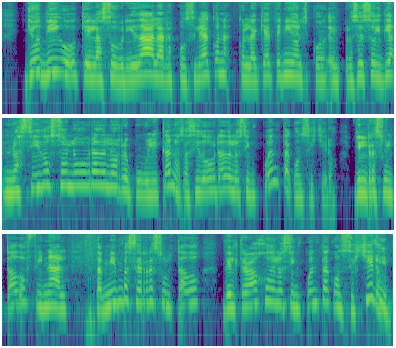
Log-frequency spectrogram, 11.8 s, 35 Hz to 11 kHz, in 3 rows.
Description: En entrevista dada al programa «Estado Nacional, a través de la pantalla de TVN, la oriunda de Osorno y presidenta del Consejo Constitucional, Beatriz Hevia, abordó diversas temáticas respecto al trabajo realizado por los 50 consejeros y específicamente sobre las emniendas.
